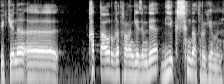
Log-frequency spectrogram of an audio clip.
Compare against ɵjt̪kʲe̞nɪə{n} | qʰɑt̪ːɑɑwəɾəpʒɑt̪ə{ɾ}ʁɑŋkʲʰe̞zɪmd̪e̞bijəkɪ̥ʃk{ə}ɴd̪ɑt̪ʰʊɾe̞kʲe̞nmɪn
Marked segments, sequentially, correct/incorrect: incorrect: none, correct, correct

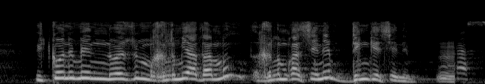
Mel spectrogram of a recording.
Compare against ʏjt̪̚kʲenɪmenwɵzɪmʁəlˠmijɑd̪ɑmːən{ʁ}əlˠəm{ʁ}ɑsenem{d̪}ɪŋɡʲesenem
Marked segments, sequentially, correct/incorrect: correct, correct, correct

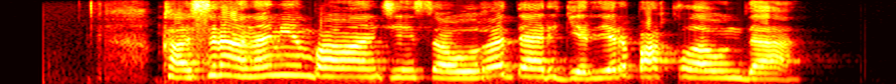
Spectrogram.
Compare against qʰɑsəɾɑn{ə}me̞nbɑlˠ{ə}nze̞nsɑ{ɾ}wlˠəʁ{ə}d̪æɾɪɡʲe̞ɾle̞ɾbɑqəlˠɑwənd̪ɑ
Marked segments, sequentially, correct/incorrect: incorrect: ɑ, incorrect: ɑ, incorrect: none, correct

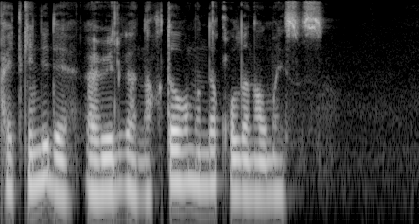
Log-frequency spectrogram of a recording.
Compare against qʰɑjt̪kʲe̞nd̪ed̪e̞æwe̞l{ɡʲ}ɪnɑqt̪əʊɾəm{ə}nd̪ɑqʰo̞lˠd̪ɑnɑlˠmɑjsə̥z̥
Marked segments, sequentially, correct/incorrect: correct, correct

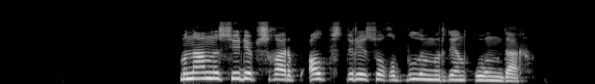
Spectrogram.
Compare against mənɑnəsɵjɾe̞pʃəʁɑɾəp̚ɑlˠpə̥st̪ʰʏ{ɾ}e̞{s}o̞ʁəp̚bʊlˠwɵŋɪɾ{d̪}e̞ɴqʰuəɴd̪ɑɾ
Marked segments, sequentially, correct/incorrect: correct, correct, correct

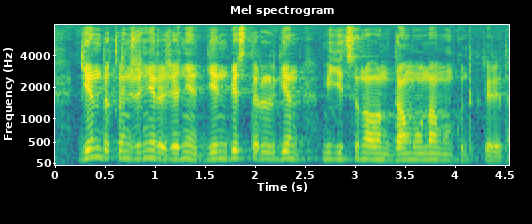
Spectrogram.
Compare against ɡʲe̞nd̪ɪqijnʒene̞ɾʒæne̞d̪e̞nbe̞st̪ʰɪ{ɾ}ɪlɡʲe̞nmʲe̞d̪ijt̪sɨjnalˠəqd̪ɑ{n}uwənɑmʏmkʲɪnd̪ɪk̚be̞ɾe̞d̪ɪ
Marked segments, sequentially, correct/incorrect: correct, incorrect: m

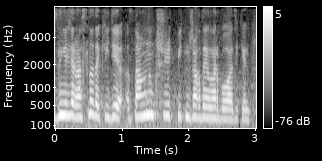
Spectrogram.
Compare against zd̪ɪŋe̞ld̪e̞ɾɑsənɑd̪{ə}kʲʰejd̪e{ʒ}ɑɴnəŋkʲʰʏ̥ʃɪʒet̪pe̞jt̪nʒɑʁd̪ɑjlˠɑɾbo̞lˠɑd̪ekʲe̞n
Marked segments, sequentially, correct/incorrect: incorrect: ɑ, incorrect: z

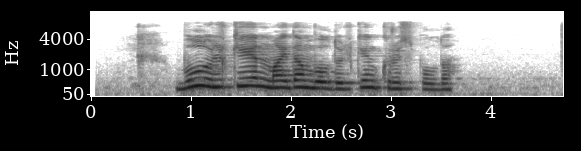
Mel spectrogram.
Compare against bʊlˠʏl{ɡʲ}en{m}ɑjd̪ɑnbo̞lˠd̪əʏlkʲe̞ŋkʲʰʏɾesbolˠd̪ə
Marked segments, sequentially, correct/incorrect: incorrect: kʲ, correct

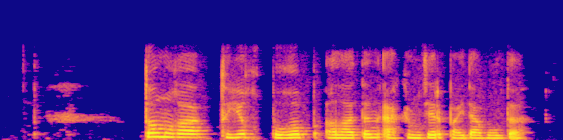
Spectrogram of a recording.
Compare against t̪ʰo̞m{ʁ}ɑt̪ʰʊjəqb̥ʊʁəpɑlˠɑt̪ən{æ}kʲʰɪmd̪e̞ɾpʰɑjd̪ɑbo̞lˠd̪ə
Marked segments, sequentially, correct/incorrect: correct, correct

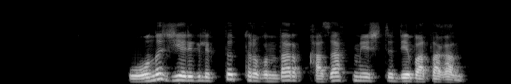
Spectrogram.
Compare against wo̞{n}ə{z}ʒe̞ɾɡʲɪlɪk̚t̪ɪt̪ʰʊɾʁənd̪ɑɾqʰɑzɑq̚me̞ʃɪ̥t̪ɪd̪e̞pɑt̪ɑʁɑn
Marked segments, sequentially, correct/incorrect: correct, incorrect: none

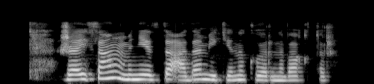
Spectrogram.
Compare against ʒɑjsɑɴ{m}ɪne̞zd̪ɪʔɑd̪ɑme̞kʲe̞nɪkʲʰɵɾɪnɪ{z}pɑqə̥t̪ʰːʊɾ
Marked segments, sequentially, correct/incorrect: correct, incorrect: none

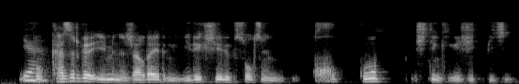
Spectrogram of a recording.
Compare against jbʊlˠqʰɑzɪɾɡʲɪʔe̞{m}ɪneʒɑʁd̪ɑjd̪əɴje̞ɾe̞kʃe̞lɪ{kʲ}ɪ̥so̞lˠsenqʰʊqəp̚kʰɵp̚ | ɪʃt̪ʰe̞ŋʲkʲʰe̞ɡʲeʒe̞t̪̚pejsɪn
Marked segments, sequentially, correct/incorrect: correct, incorrect: ɡʲ

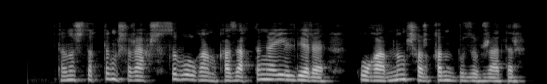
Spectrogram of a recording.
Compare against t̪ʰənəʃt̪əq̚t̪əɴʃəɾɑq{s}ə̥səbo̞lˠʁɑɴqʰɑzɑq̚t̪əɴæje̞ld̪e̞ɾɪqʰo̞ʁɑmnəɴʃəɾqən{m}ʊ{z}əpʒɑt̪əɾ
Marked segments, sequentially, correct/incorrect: incorrect: ʃ, incorrect: b, correct

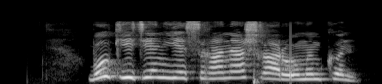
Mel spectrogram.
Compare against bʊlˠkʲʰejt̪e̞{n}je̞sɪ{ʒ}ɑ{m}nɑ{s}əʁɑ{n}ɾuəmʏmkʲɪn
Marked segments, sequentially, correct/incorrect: correct, incorrect: ʁ, incorrect: none, incorrect: ʃ, incorrect: none

